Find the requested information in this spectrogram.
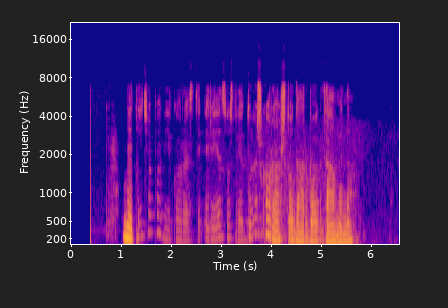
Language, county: Lithuanian, Šiauliai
